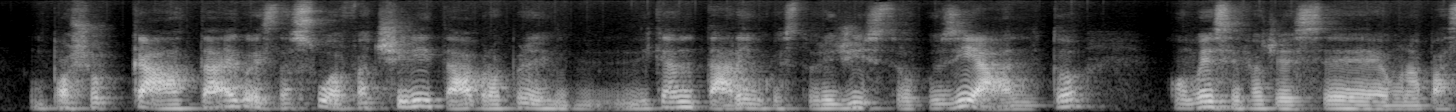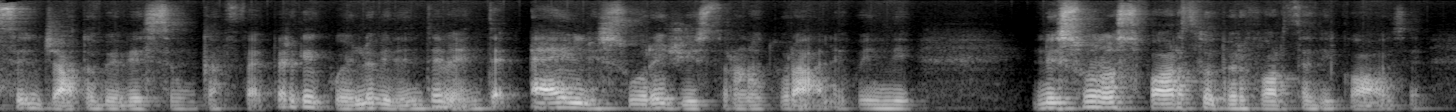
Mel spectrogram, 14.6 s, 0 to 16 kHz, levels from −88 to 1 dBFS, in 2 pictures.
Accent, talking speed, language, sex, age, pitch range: native, 160 wpm, Italian, female, 20-39, 125-145 Hz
